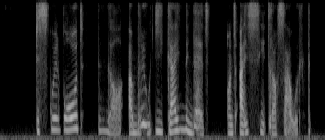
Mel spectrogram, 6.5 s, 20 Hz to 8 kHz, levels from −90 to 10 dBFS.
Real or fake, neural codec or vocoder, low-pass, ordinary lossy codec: fake; autoencoder, 22.05 kHz, a latent of 192 numbers a frame, VITS, trained on many speakers; 7.2 kHz; Opus, 16 kbps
